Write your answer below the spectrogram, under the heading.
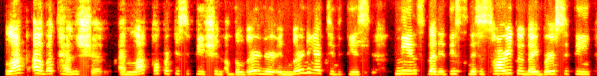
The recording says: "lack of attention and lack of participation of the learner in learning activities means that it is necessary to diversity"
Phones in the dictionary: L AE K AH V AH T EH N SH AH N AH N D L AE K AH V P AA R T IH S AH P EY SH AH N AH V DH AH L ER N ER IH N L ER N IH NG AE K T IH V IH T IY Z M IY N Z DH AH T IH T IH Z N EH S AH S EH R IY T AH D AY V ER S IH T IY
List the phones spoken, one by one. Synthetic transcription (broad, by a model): L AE K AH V AH T EH N SH AH N AH N D L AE K AH V P AA R T IH S AH P EY SH AH N AH V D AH L ER N ER IH N L ER N IH NG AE K T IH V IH T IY S M IY N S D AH T IH T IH S N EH S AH S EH R IY T AH D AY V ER S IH T IY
